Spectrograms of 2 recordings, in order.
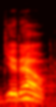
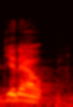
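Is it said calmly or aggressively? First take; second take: aggressively; calmly. First: It is said more aggressively. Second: It is said fairly calmly.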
